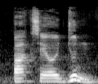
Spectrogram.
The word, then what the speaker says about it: Park Seo-jun: Ini harusnya cukup meramaikan bioskop Indonesia karena aktor yang bermain di dalam The Divine Fury ini cukup ternama nih, yaitu Opa Park Seon-jun ya. Bacanya gimana sih ini? Park Seo-jun. Ya.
